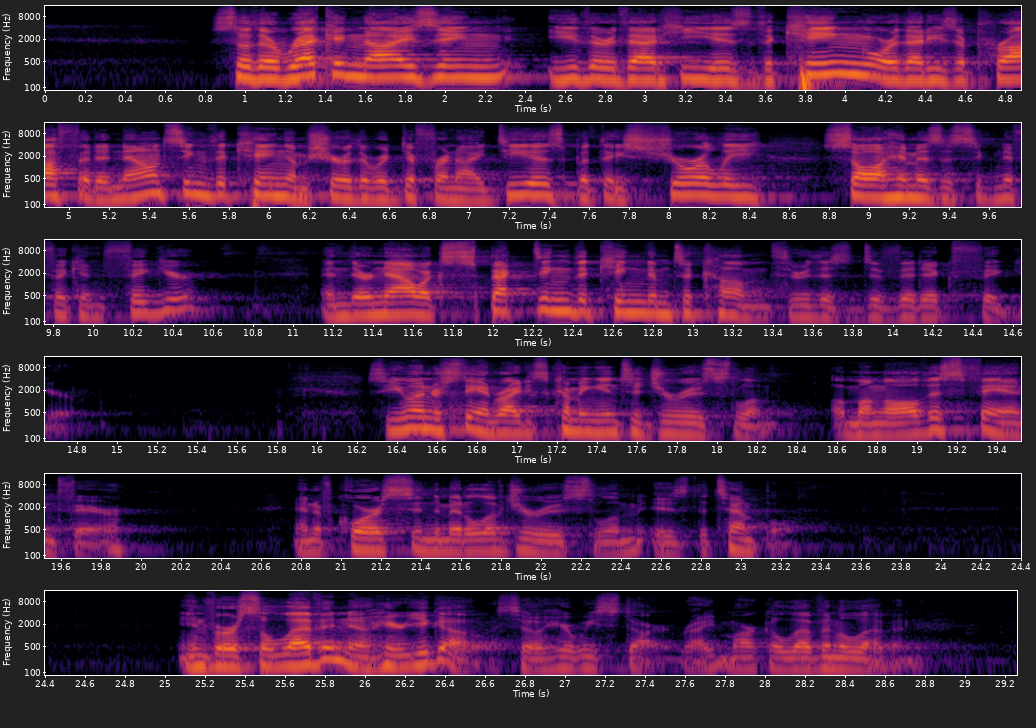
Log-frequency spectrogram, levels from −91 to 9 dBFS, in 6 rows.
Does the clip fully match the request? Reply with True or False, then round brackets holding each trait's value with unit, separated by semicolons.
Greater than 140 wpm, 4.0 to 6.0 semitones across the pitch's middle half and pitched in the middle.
True (170 wpm; 4.7 semitones; 160 Hz)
